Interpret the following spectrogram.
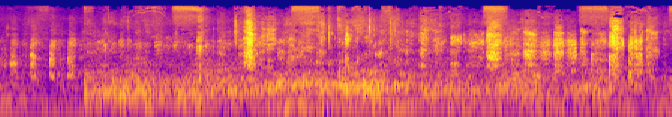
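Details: Dog panting from a household of two Alaskan huskies, August and Oscar, and Sugar the golden retriever; fast, rhythmic, breathy panting runs throughout, broken by brighter bursts of rustling and movement.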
